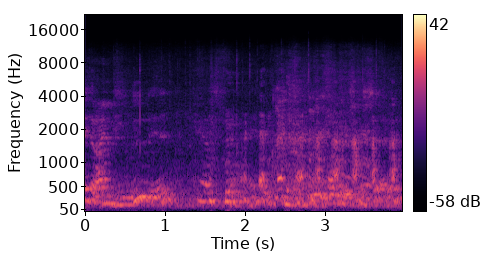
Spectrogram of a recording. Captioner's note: laughter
